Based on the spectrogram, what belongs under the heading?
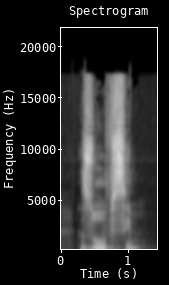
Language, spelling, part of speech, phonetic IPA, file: Ukrainian, зовсім, adverb, [ˈzɔu̯sʲim], Uk-зовсім.ogg
- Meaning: 1. quite, entirely, totally 2. at all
